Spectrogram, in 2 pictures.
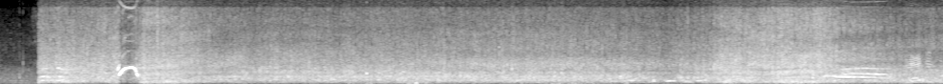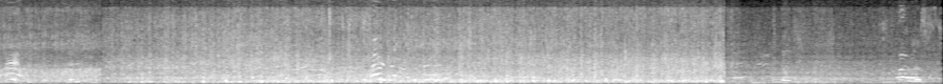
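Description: Swimming-pool water splashing over a steady rush of running water.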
